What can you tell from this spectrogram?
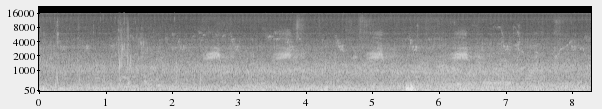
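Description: A duck quacking four times, about a second apart, over a steady low rumble, with a single low thump about five and a half seconds in.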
